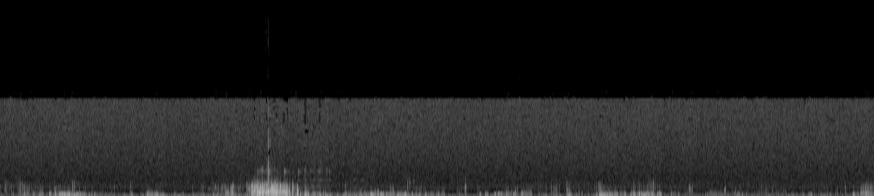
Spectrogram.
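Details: Aardvark's stomach growling: low gurgling and rumbling bursts with a louder growl near the middle, attributed to hunger.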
